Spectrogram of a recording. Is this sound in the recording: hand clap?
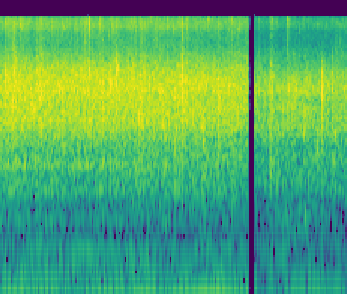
no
